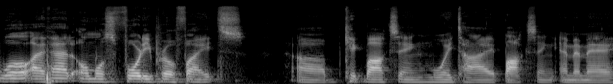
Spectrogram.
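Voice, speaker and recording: The speaker has a Hawaiian accent and a very slow pace. The intonation stays monotone and flat. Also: man. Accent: Hawaiian American English. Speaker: professional fighter. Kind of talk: interview. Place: meeting room. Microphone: handheld.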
